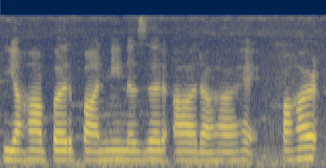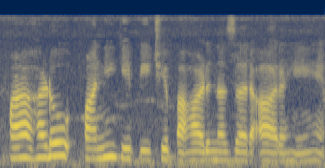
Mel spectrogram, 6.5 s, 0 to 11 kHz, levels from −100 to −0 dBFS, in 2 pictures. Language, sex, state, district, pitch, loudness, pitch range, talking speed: Hindi, female, Haryana, Charkhi Dadri, 180 Hz, -17 LUFS, 170-200 Hz, 155 wpm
